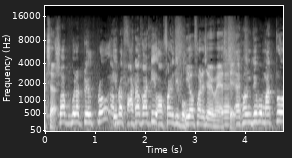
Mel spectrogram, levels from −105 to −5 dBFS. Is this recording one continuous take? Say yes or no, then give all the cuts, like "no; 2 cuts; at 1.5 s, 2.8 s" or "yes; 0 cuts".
no; 1 cut; at 1.3 s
